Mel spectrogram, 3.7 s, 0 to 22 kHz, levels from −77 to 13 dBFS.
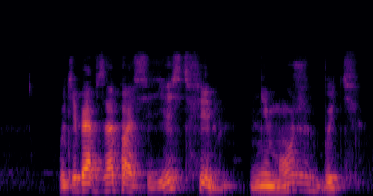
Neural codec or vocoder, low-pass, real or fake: codec, 24 kHz, 3.1 kbps, DualCodec; 7.2 kHz; fake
